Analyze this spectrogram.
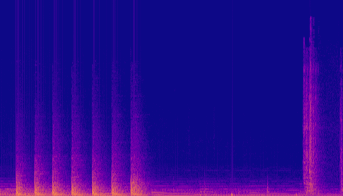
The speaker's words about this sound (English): She pounded on their neighbor's door.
